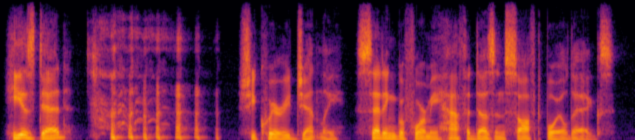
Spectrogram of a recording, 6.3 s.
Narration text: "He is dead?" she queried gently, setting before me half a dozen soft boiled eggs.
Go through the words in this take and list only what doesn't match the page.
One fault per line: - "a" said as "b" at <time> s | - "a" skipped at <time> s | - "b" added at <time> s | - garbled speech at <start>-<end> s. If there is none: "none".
none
